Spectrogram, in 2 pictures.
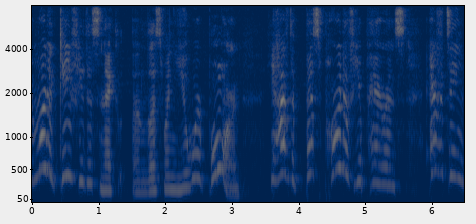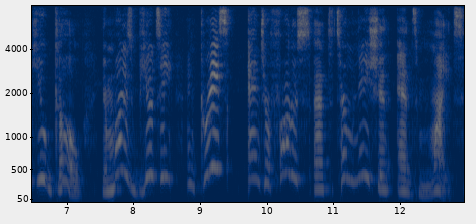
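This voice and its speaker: A quiet, squeaky put-on character voice speaks at a moderate pace. Its pitch swings very widely. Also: woman, extremely high pitch for a woman. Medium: virtual streamer. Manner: quiet, gentle.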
